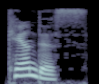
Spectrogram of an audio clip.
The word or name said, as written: candyce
